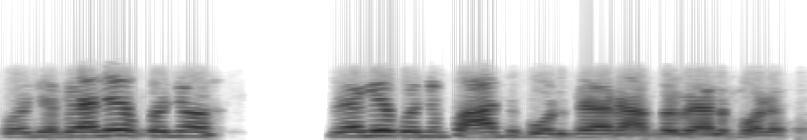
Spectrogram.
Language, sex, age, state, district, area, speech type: Tamil, female, 60+, Tamil Nadu, Viluppuram, rural, conversation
